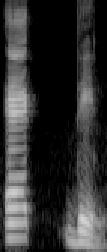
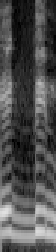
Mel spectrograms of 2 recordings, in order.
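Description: First: একদিন with an open æ, like "aekdin"; একদিন with the open vowel, lower and relaxed; spoken pronunciation. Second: একদিন with a pure e as in the letter এ; একদিন read letter by letter with e; spelling pronunciation. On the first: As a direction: say একদিন the natural Bangla way, æ sound. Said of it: "আমরা বলি একদিন". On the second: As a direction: say একদিন as written, e not æ. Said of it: "আমরা কিন্তু একদিন বলি না". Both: Shown as a demonstration.

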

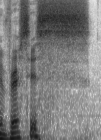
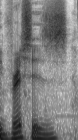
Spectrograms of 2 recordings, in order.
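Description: First: "versus" said "VER-sis", with a long hissed s; English, S ending. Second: "versus" said the English way, "VER-sez"; English, Z ending. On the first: Teacher offering the alternative English form, "versus" ending in drawn-out s. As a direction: draw out the final s of "versus". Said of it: "sont Z ou bien sont S". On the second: Teacher contrasting English with Latin, "versus" ending in voiced z. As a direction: finish "versus" with a buzzing z. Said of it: "mais en anglais, on dit versus". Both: Shown as a demonstration.

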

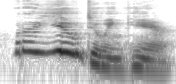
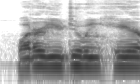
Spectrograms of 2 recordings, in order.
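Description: First: Mildly whispered question, YOU pitched up; stress on YOU. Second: Said in the usual way. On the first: A narrator's reading. Sister turning her brother's question back, YOU stressed. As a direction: lean high on "you" in "doing here". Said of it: "she whispered".

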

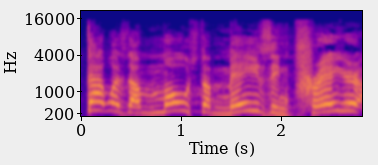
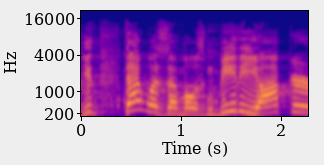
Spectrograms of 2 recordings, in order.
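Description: First: Slow, higher, admiring; gushing praise. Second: Slow mocking scorn; scornful put-down. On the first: Shown as a demonstration. Wife praising her husband's prayer, slow and admiring. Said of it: "The wife should have said". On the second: Wife mocking her husband's prayer, slow and scornful. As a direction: belittle the prayer. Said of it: "she said".

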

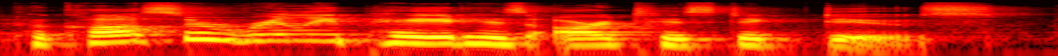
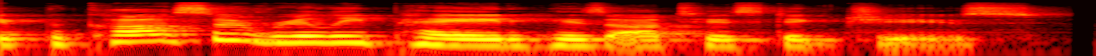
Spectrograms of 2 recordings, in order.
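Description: First: General American read with a hard R in artistic and a plain doo in dues; American accent demo. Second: Slow Australian read with dues said as jooz; Australian accent, artistic dues with a J sound, unhurried; Australian accent demo. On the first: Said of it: "the way the Americans would say this". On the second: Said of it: "In the Australian accent, we would say". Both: Shown as a demonstration.

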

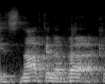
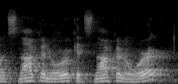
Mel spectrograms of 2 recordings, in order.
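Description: First: Put-on German accent on a verdict. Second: Said in the usual way. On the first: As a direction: imitate a German engineer's accent. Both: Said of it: "with that kind of accent".

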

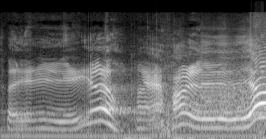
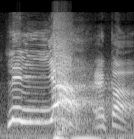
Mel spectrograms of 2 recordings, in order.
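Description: First: LILIA dragged out in a struggling stutter; mock tongue-tied LILIA, slow to come out; imitated stammer. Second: Loud, higher burst on the name; imitated over-forceful name call; straining, worked-up shout. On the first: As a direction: stammer on the start of LILIA, then burst out the end. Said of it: "Eh, bubulol-bulol pa nun". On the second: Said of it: "Gagalaiti pa".

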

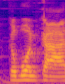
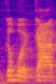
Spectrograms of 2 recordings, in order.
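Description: Both takes have the same delivery.

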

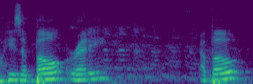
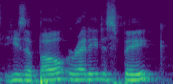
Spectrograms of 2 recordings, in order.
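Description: First: "a boat" laughed through in a light mock Canadian accent; Canadian accent retry. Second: "a boat" said as a boat in a lightly faked Canadian accent, rising at the end; a weak stab at a Canadian "about"; bad Canadian accent. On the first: Retrying the joke for the crowd, a mock Canadian accent with a laugh. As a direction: try the Canadian "about" again, giggling. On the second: Introducing a guest pastor, a poorly faked Canadian accent. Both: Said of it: "That was terrible".

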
